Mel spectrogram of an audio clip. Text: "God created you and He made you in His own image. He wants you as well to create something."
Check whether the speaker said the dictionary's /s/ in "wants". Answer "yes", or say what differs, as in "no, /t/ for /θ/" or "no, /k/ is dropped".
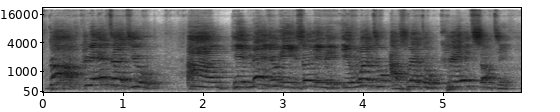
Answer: no, /s/ is dropped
